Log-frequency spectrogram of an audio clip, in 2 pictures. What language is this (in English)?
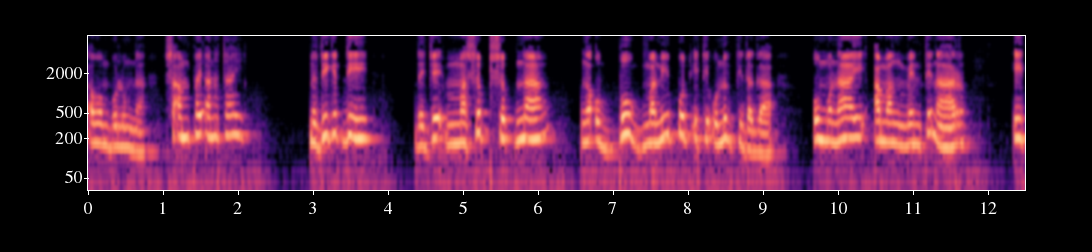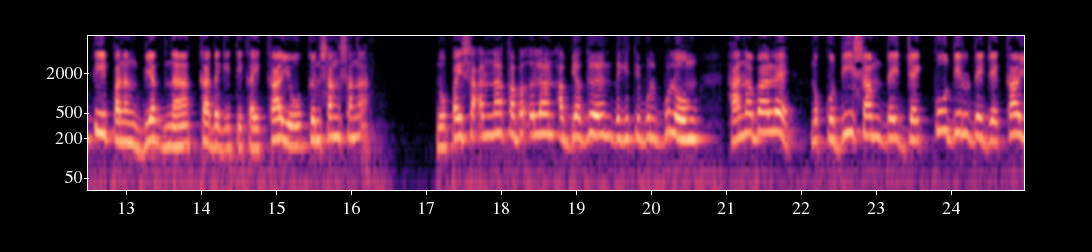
Filipino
